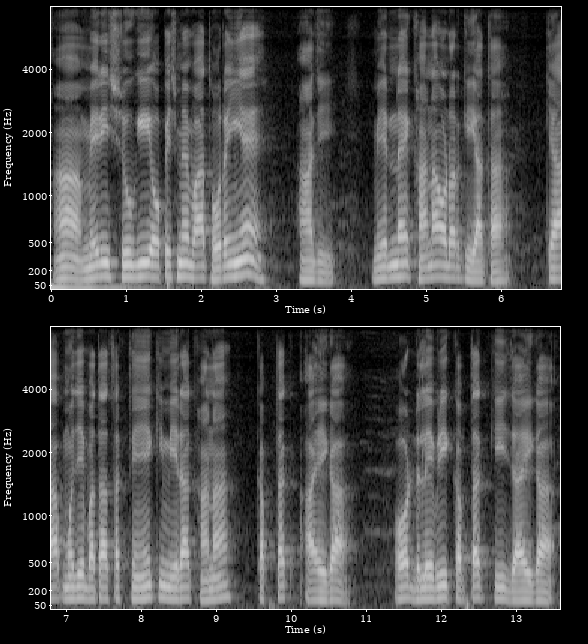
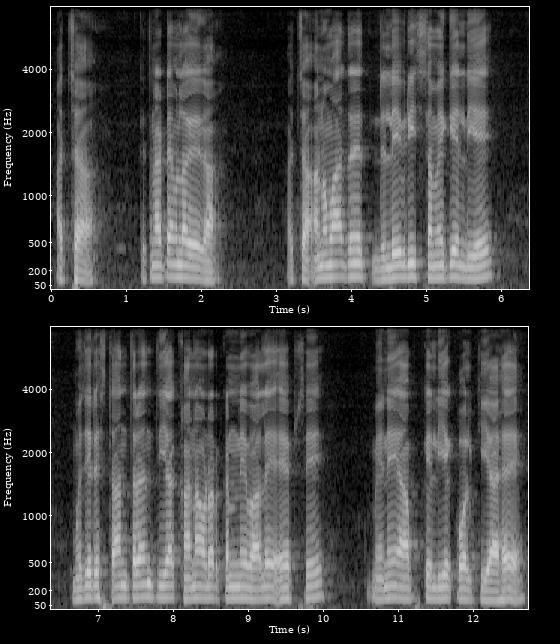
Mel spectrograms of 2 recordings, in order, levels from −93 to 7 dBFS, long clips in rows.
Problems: constant background noise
